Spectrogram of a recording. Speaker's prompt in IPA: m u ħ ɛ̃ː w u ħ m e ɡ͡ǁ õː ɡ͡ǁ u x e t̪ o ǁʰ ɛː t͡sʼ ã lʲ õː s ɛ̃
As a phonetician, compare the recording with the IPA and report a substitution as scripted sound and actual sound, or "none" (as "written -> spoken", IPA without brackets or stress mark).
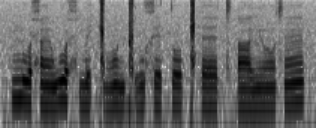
none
